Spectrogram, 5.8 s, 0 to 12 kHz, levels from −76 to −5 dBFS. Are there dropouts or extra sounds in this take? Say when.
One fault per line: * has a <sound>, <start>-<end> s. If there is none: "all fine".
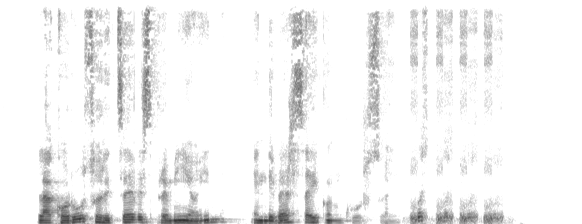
* has a laugh, 4.1-5.0 s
